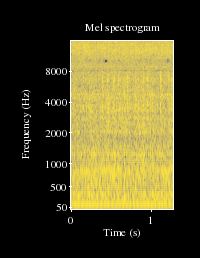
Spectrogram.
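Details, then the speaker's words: Black & Decker Model 74 8-inch bench grinder motor, test-run with the switch bypassed: a steady low mains hum with a gritty rasping rattle over it at constant speed; the motor works but its bearings are noisy. "it's working! The bearings are a bit noisy though."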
